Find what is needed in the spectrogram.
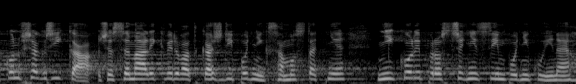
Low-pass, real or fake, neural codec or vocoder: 7.2 kHz; real; none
